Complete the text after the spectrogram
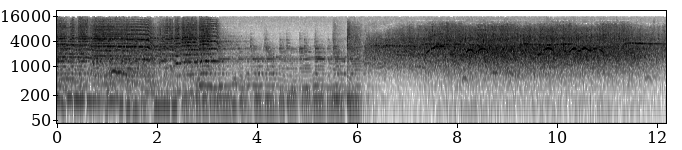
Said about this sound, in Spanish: Bueno, eso a pesar de los aplausos que, que podrían simular que está en vivo, en realidad son atruchadas está grabado en estudio, ¿no?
